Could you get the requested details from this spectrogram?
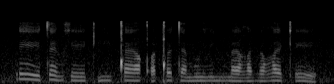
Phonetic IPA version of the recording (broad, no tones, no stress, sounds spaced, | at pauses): ɾ eː t ɛ v x eː kʼ iː ǃ æː qʼ œ ǃ œ t æ m u i̯ l iː m æ ʁ ɛ ɦ œ ʁ ɛ kʼ e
